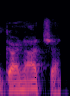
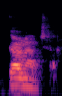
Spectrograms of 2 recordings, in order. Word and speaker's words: Garnacha: And it's also planted in Spain known as garnaca. Garnacha. But again, back to my previous point, isn't gacha just garnash but pronounced Spanish way.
